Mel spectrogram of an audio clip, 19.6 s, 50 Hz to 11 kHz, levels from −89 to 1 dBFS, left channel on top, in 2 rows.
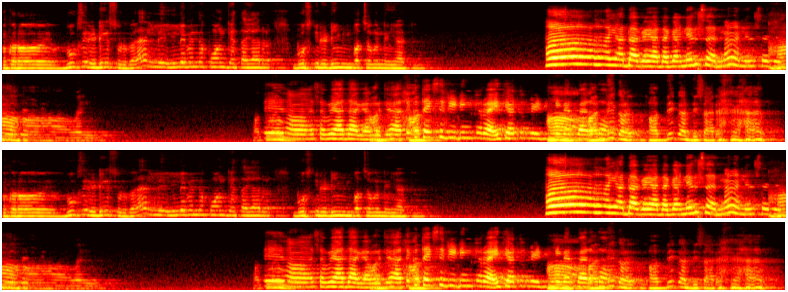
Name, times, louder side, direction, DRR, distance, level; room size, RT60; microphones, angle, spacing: voice 1, 0.0-5.3 9.6-11.1 12.9-13.6 14.3-15.1 16.6-19.3, left 1 dB, 40° left, 13 dB, 1.5 m, -27 dB
voice 2, 6.8-10.1 13.1-17.4, equal, 5° right, 11 dB, 1.3 m, -20 dB
26.0 x 23.0 x 9.7 m, 0.95 s
head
